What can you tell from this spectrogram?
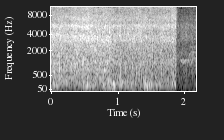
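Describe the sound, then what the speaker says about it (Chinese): Heavy downpour during a thunderstorm warning in Taichung, a loud roaring sheet of rain close by that cuts off abruptly near the end; the car alarm and thunder are not clearly distinguishable within the noise. "雨下的又大又急，停在路边的轿车被大雨影响，警报器响个不停"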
